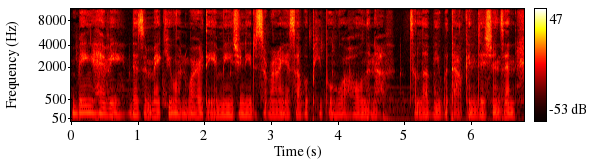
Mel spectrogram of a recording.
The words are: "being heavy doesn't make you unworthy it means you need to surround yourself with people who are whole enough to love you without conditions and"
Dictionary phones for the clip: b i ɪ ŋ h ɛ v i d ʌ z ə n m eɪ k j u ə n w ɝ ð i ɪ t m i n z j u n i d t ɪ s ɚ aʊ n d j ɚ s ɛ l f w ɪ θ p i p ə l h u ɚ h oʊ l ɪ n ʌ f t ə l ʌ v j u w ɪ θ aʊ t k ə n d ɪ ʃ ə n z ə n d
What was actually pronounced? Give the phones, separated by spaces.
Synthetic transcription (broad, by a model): b i ɪ ŋ h ɛ v i d ʌ z ə n m eɪ k j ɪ ə n w ɝ ð i ɪ t m i n z j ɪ n i d t ɪ s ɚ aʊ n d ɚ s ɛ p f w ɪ p i p l h u ɚ h oʊ l ɪ n ʌ f t ə l ʌ v j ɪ w ɪ θ aʊ t k ə n d ɪ ʃ ə n z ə n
